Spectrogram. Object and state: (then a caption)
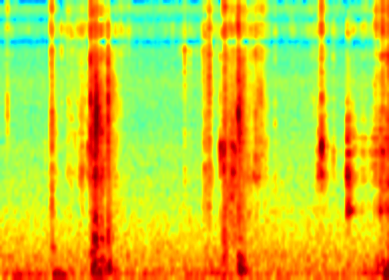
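Bar soap being shaved with a blade. A solid rectangular green bar of soap, held in one hand, is shaved and scratched with a metal utility blade, and flakes curl off onto a white surface. Quiet, dry, bright scraping strokes come in irregular bursts, with a few louder rasping passes standing out.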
